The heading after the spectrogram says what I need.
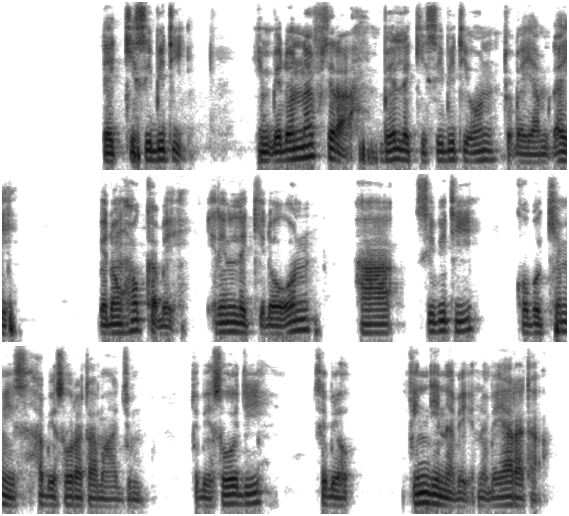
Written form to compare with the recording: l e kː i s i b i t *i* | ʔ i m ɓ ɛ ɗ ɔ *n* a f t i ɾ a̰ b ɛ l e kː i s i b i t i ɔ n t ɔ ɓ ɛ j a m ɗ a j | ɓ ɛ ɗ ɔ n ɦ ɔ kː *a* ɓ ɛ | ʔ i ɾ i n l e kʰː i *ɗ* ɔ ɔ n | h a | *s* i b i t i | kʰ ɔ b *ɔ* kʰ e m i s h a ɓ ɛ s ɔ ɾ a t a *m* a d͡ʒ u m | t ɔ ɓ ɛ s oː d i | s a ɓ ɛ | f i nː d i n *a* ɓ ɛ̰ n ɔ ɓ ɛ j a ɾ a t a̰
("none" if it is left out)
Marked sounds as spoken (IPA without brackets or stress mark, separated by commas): i, nː, a, ɗ, s, ɔ, m, a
